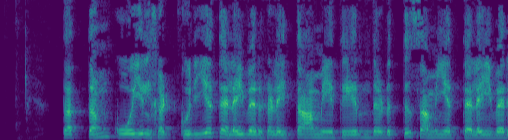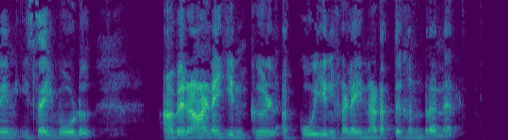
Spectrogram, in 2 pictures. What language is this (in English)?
Tamil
